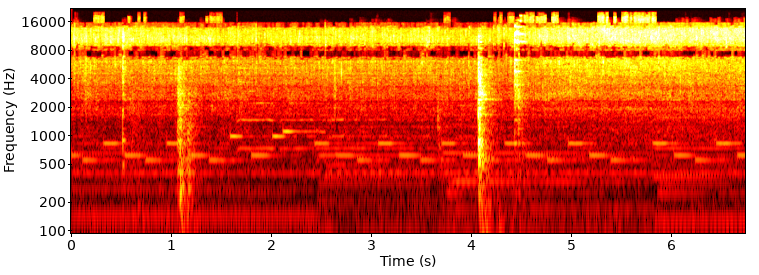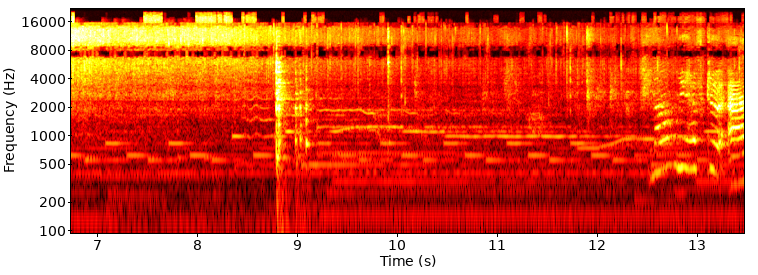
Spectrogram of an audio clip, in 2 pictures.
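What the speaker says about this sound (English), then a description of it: "Now we have to add some butter in a pan" Butter frying in a pan for homemade Schezwan noodles gives a steady, moderate sizzle throughout, broken by a few sharp clinks of utensils and a burst of stirring at the end, with no talking over it.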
